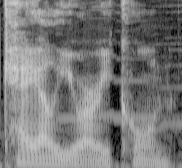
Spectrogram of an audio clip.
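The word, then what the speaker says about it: Clurichaun: The Clorishorn, whose name is usually pronounced Kluricorn, is in many ways the leprechaun's dark twin.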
